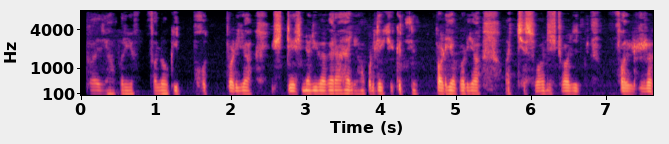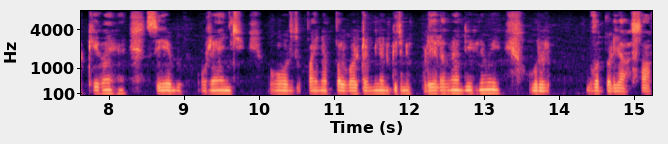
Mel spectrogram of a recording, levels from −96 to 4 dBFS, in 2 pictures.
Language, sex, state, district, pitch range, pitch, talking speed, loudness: Hindi, male, Uttar Pradesh, Jyotiba Phule Nagar, 105-115 Hz, 110 Hz, 160 wpm, -18 LUFS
